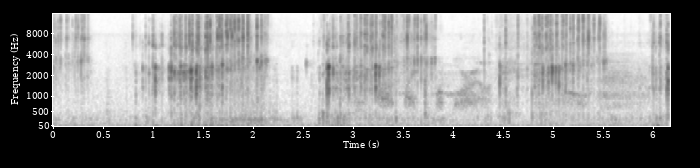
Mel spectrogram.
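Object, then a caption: Segmented plastic slug toy scratched with nails. Long nails scratch quickly along the ridges of a hand-sized, rainbow, segmented plastic slug fidget toy with hollow segments. Bursts of bright, dry, crackly scratching come in several rough waves, separated by brief quiet gaps.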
